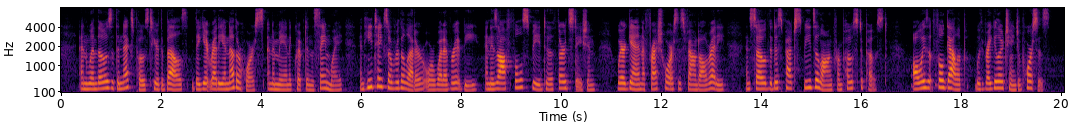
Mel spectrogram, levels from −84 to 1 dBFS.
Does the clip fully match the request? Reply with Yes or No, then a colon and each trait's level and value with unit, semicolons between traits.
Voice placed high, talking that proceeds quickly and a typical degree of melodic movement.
Yes: high, 195 Hz; fast, 210 wpm; average, 4.0 semitones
